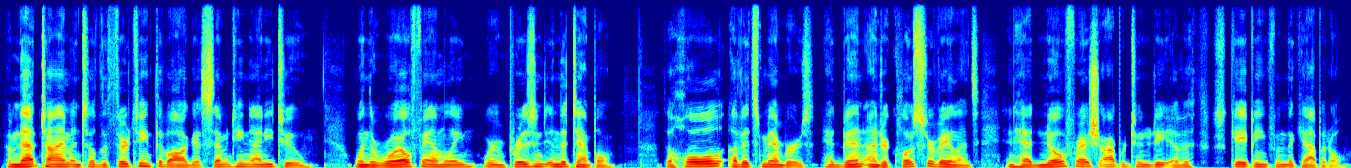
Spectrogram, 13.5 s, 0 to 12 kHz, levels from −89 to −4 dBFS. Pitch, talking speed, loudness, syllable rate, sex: 135 Hz, 180 wpm, -17 LUFS, 5.7 syllables/s, male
